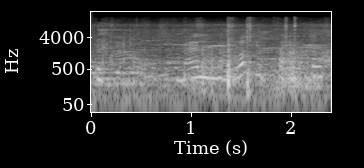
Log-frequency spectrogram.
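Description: Background chatter of voices, children's among them, with a single sharp click about one and a half seconds in.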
